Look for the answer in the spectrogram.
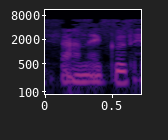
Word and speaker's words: Vonnegut: And there was a fantastic article written by Kurt, actually, Kurt Vonnegut, how Americans pronounce it, in Utney Reader.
